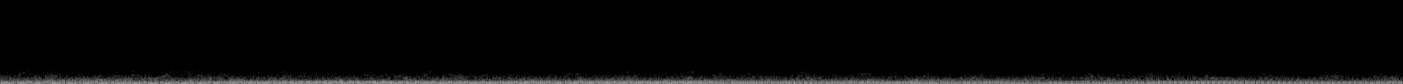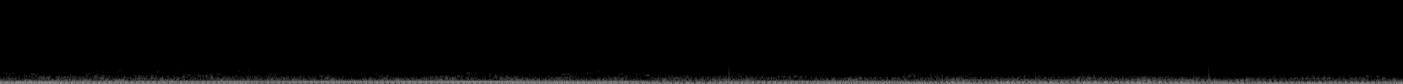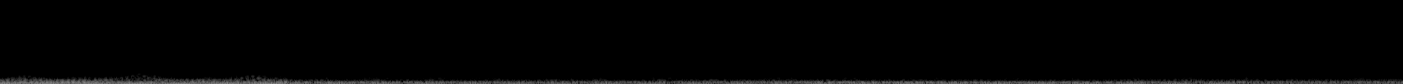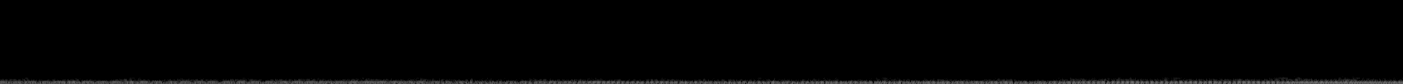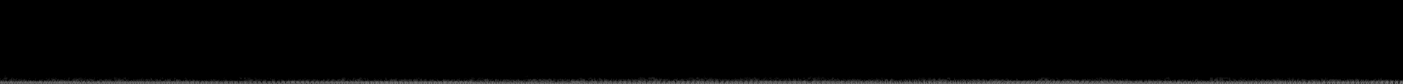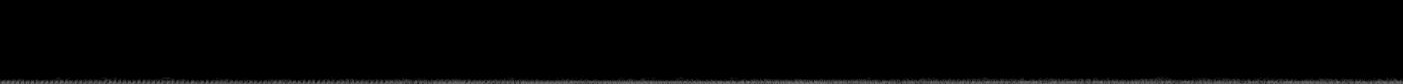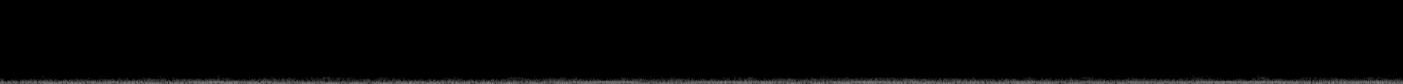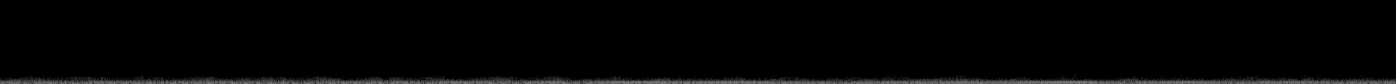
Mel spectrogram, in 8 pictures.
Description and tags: sh Starship drone 1
Developed for use as background sound/ambience for science fiction interiors. M-Audio Venom synthesizer. Cyclical rumble plus phased/bandpass-sweep white noise. Sound changes slowly over time.
science-fiction, machine, M-Audio-Venom, synthesized, ambiance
